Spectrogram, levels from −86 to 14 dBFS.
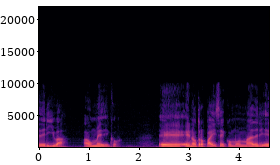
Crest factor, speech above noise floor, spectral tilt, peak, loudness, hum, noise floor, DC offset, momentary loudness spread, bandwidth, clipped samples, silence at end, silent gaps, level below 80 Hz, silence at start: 14 dB; 30 dB; -8.5 dB/octave; -10 dBFS; -24 LUFS; none; -52 dBFS; under 0.1%; 10 LU; 9.6 kHz; under 0.1%; 0 s; none; -52 dBFS; 0 s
